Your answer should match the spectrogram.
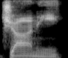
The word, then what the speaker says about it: Joni: It's J-O-N-I. Erickson is E-A-R-E-C-K-S-O-N. She actually pronounces her first name Johnny in honor of her dad.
